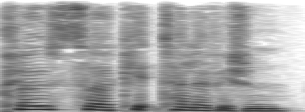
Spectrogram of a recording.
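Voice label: "closed-circuit television", British English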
